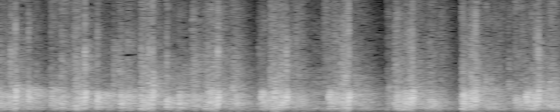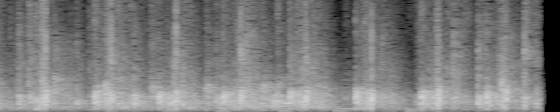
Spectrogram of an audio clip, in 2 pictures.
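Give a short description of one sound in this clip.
A group of people clap their hands in steady applause nearby.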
